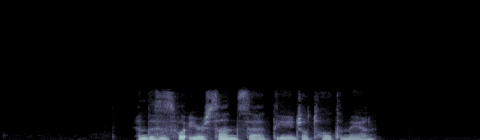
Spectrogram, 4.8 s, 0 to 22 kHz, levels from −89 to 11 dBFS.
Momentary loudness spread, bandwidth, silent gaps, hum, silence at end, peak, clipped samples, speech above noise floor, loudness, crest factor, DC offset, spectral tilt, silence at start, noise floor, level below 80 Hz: 12 LU; 8 kHz; none; none; 1.05 s; -4 dBFS; under 0.1%; 57 dB; -27 LUFS; 24 dB; under 0.1%; -7 dB/octave; 1.35 s; -83 dBFS; -68 dBFS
